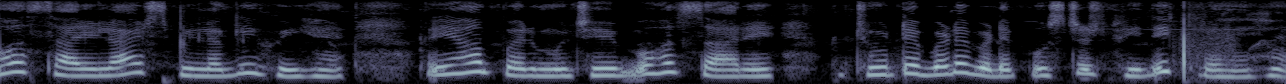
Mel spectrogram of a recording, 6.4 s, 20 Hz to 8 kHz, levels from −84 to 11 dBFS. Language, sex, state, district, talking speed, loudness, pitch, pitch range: Hindi, female, Himachal Pradesh, Shimla, 185 wpm, -25 LUFS, 225 Hz, 210-280 Hz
